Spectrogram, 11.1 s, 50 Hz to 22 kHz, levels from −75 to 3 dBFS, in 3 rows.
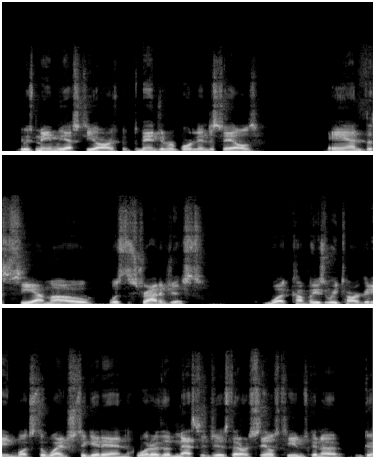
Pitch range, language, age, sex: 90-110 Hz, English, 30-49, male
